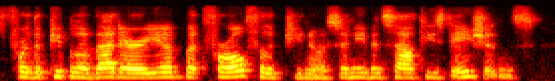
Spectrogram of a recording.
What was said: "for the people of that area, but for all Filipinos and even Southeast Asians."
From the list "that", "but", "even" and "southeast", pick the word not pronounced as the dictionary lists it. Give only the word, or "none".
none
